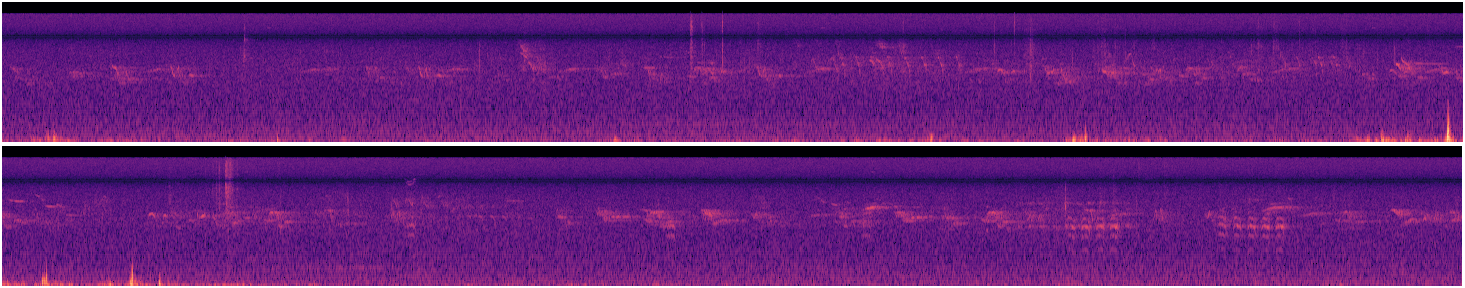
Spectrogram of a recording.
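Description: Several small birds chirping and singing throughout over a steady outdoor background hiss. A few dull low thumps stand out, loudest in a short cluster about halfway through.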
